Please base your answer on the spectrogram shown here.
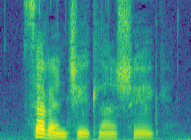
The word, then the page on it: szerencsétlenség: /ˈsɛrɛnt͡ʃeːtlɛnʃeːɡ/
